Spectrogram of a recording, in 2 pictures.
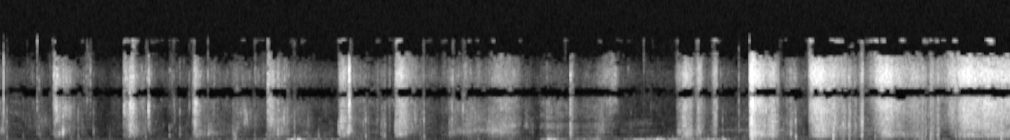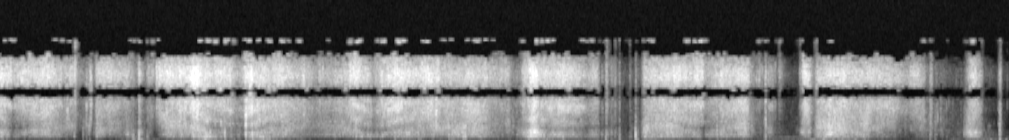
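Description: Footsteps in wet, thawing snow and slush over matted grass: an uneven run of steps, sparse at first and denser and louder from about a third of the way in.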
